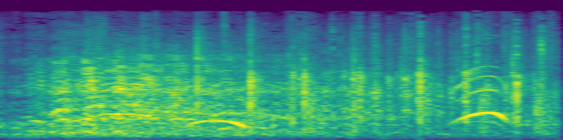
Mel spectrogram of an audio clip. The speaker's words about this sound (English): Thank you. You're right to clap. Um, you should, after that long, incoherent, rambling session, do the same thing you do after someone plays a magnificent cello solo.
